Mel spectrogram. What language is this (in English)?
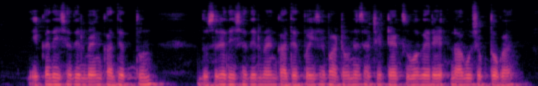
Marathi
